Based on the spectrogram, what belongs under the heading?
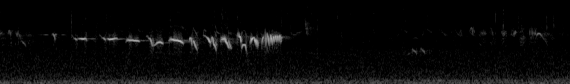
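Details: House finch sings a two-second jumbled warble of high slurred notes ending in a buzzy burst; quieter distant chirps follow in the silence afterward.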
